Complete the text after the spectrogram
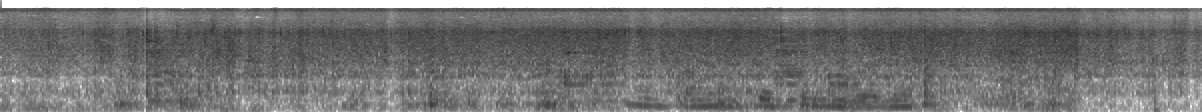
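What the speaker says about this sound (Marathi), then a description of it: "आता आपण तेजपत्ता आणि दालचिनी टाकून देऊया त्याच्यात। आता टमाटर टाकूया" Tomatoes frying with bay leaf and cinnamon in a pan for masala rice, a steady loud sizzle with stirring scrapes throughout, no talking.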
